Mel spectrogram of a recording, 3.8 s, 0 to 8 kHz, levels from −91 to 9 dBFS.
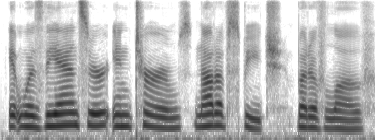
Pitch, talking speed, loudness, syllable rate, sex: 190 Hz, 190 wpm, -17 LUFS, 3.8 syllables/s, female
